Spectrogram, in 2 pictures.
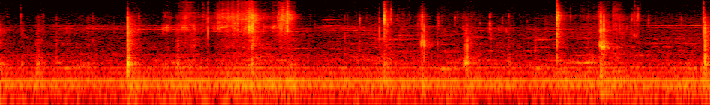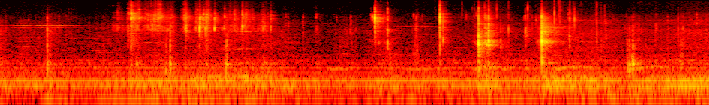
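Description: A person biting and chewing brittle pale chunks: sharp crunches and crackles at irregular intervals, thicker and louder in the last few seconds, over a steady low hum.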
